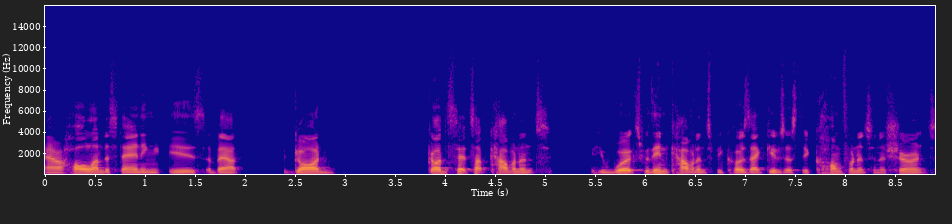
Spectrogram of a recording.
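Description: With an Australian accent, a man speaks at a moderate pace in a medium pitch with ordinary pitch variation. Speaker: Bible teacher. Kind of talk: religious teaching livestream.

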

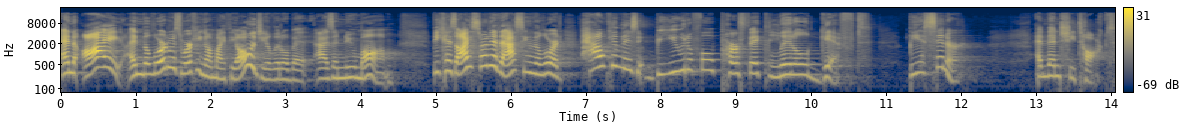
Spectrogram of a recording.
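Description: In a raised, projected voice, a woman speaks at a high pitch with very wide pitch swings. Her tone is bright and sharp, and her pace fairly slow. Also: big swings in loudness. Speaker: pastor. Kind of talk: sermon.

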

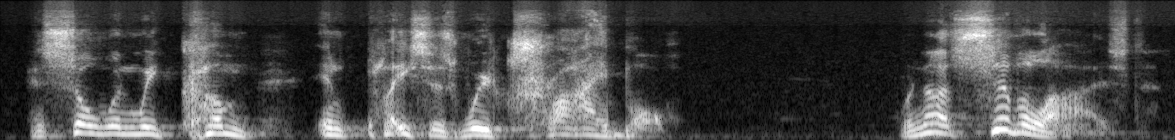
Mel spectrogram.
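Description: A man with an Alabama accent, high-pitched, bright and sharp in tone, animated, with lively intonation, a fairly slow pace and long, frequent pauses. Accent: Southern US (Alabama). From US South, Alabama. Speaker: prophet preacher. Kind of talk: sermon.

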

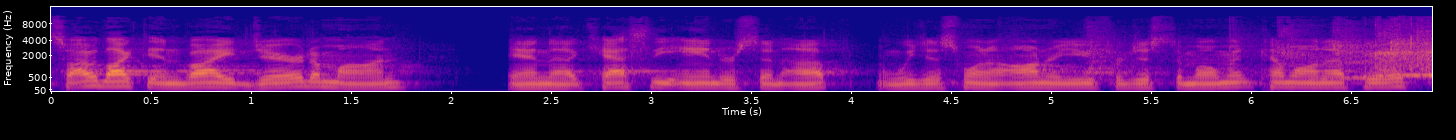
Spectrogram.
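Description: The speaker talks at a fairly quick pace in a monotone, flat intonation with an American accent. The background is quiet. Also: man. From Missouri, Sibley. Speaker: pastor. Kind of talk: church announcements. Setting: church. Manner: casual.

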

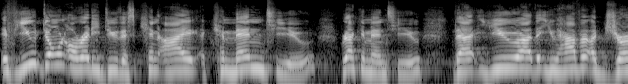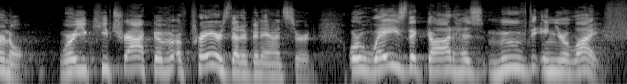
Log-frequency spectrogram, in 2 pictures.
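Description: A man with a high pitch speaks at a moderate pace in a raised, projected voice with a bright, sharp tone. His intonation is lively, and the recording is very clean with a silent background. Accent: Canadian. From Canada. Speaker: pastor. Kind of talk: sermon. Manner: animated.

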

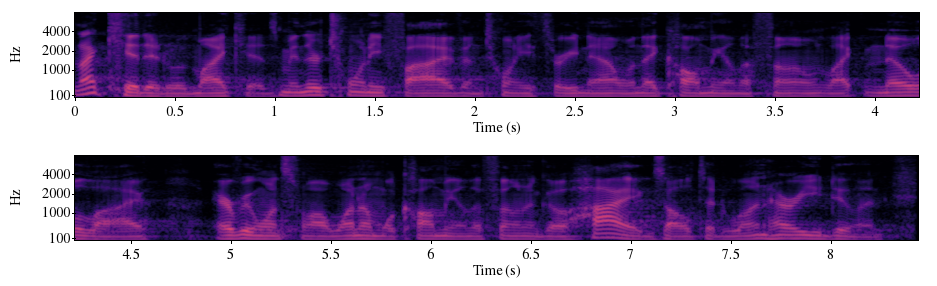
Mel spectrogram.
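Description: With a Texan accent, a man talks at a very fast pace with hardly any pauses, a fairly low pitch and fairly even intonation. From South Texas, Padre Island area. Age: 50s. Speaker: pastor. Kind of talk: sermon.

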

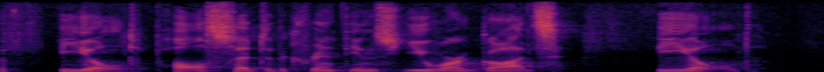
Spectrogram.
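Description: A man with medium pitch and lively intonation talks at a moderate pace in an ordinary speaking voice. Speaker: retired pastor and spiritual director. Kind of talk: sermon-style talk with slides.

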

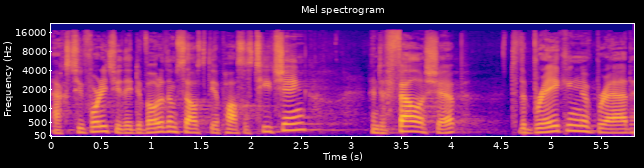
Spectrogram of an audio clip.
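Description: A man speaks with ordinary pitch variation. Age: 40s. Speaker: pastor. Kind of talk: sermon.

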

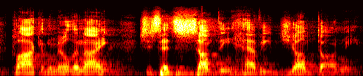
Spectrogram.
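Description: Music plays behind a man talking at a fairly quick pace. He speaks with an American accent. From Pennsylvania, US. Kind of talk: sermon. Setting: church.

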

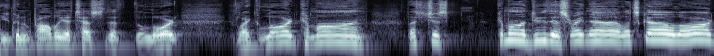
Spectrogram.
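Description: Over a silent background on a very clean recording, a man talks at a fairly slow pace. His high pitch swings very widely. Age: 50s. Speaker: pastor. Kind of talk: sermon.

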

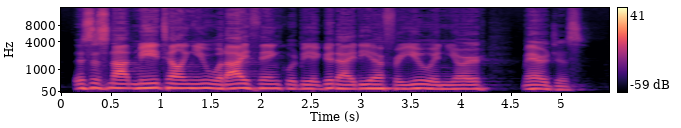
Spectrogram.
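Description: On a very clean recording with a silent background, a man talks at medium pitch in a monotone, flat intonation. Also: moderate pace. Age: 30s. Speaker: pastor. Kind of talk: sermon. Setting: church.

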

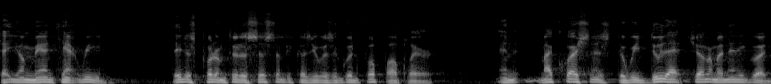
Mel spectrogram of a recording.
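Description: A man's somewhat breathy, dark and mellow voice of fairly low pitch, at a fairly quick pace with ordinary pitch variation, in a very clean recording with a silent background. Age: 70s. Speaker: state senator. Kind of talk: keynote speech. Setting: church with live audience.

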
